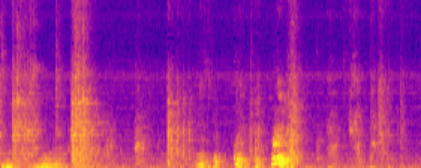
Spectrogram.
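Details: Beagle mix dog left home alone, recorded by a home camera, giving a series of whining, yelping cries with rising and falling pitch, several in quick bursts over a few seconds, in an indoor room.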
